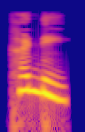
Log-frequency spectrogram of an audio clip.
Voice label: "ಖಡ್ಡಿ", Kannada

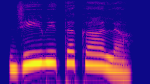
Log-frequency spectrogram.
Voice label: "ಜೀವಿತಕಾಲ", kannada

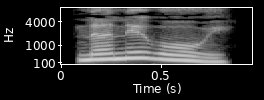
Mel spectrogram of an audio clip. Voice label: "ನನೆವೊಯ್", kannada

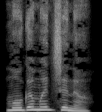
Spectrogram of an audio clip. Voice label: "ಮುಖಮಜ್ಜನ", Kannada

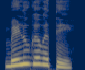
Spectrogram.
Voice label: "ಬೆಳುಗವತೆ", Kannada

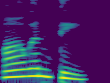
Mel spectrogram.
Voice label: "ಆವಂತಿ", kannada

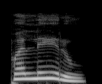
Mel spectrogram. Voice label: "ಪುಲ್ಲೋರಿ", kannada

